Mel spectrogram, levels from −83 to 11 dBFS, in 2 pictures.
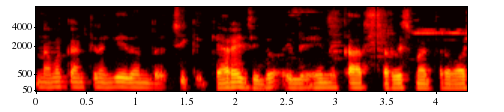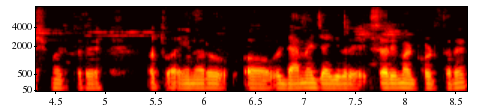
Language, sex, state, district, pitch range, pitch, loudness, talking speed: Kannada, male, Karnataka, Mysore, 110-120 Hz, 110 Hz, -29 LUFS, 145 wpm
